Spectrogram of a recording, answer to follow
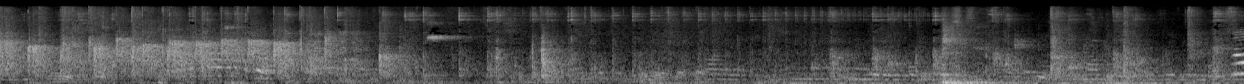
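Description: Table tennis ball being played: quick, sharp clicks of bats striking it and the ball bouncing on the table, thick in the first few seconds and sparser later, ringing a little in a large hall. A dull thump comes late on, with low voices in the background.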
